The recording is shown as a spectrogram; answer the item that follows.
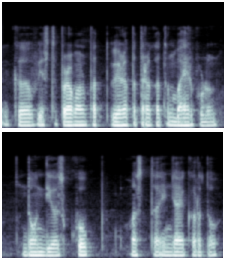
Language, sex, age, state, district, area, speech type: Marathi, male, 30-45, Maharashtra, Osmanabad, rural, spontaneous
